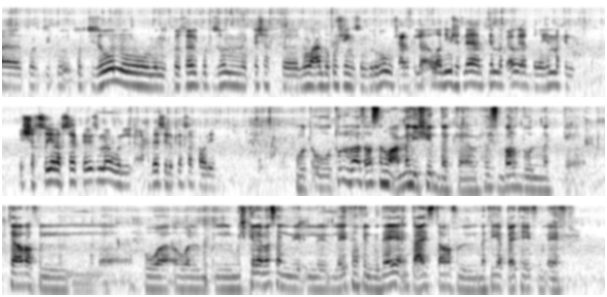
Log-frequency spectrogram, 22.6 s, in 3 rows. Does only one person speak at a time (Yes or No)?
Yes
